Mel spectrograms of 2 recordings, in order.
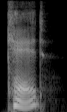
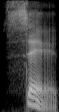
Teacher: the hard k sound at the beginning of that root word K was softened into an S sound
